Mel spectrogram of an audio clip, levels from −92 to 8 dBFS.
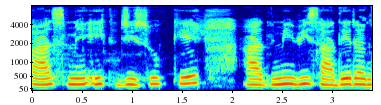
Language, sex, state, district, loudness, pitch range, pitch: Hindi, female, Uttar Pradesh, Hamirpur, -15 LUFS, 200-220 Hz, 215 Hz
